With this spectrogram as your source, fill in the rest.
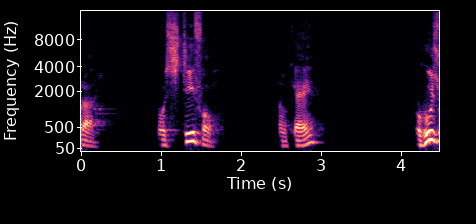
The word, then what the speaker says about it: Stiefel: Yeah, it is German. Okay, so Stiefel.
